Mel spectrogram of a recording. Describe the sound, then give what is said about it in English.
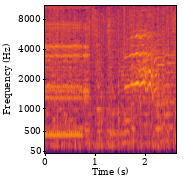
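A horse gives a long, loud whinny, then a second neigh follows, while a steady rhythm of hooves clip-clops underneath. “Engine-powered machines have replaced the horse in a number of ways, but horses have been our companion and helper for thousands of years.”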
